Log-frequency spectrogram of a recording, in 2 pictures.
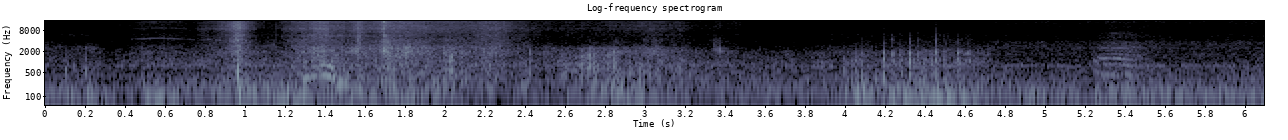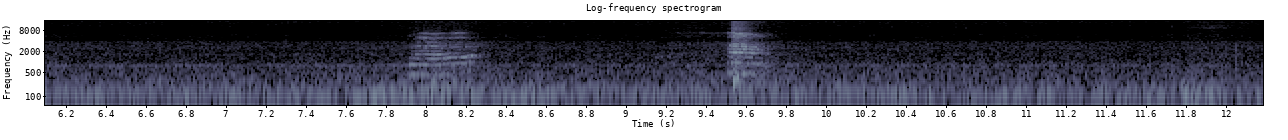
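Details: Unagi-kun, a talkative rescued pet cat, gives two short rising-falling meows near the end, about a second and a half apart, after a stretch of rustling and thumping household noise.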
